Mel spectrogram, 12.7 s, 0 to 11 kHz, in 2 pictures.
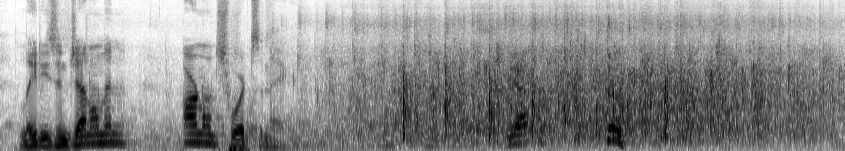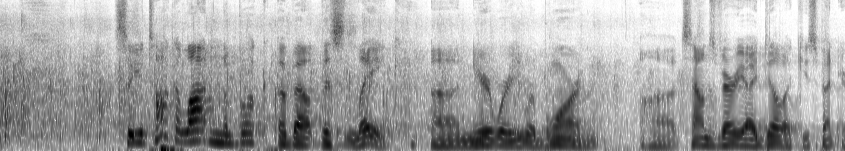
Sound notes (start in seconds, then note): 2.0 applause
